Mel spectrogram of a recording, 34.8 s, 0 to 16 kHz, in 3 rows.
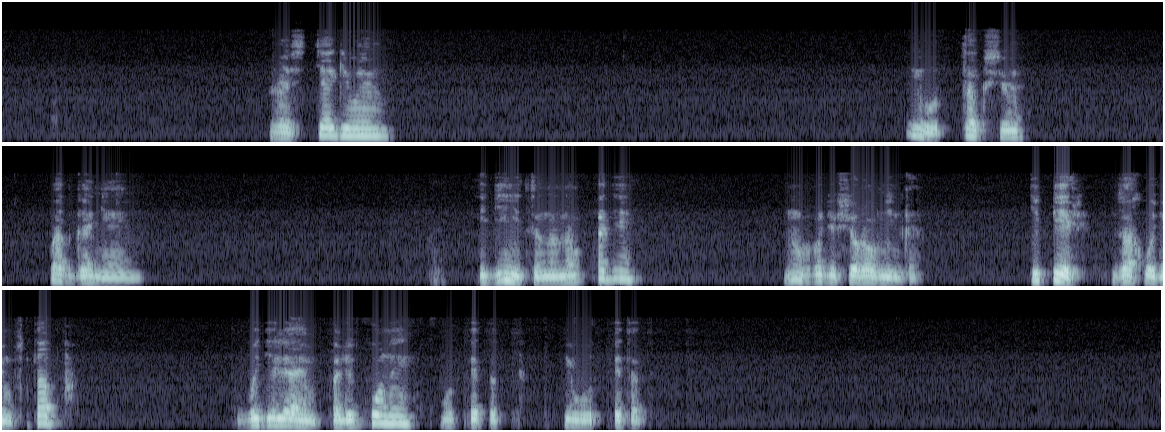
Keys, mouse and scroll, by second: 0.4 middle click, 2.7 click, 6.8 middle click, 9.1 click, 12.8 click, 14.4 middle click, 15.4 middle click, 15.4-15.9 scroll down 3, 15.9 KP_1, 17.4-17.8 scroll up 3, 23.4 Tab, 24.4-26.5 scroll up 1, 26.5 scroll up 2, 26.8 click, 27.4 click, 29.0 shift+click, 29.5 shift+click, 32.2 middle click.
